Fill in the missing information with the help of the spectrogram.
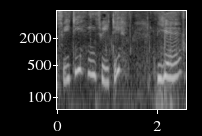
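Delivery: tender pet voice. Real, not acted. Greeting horses at night.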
